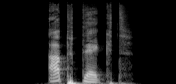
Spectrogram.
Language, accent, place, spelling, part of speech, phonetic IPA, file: German, Germany, Berlin, abdeckt, verb, [ˈapˌdɛkt], De-abdeckt.ogg
- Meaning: inflection of abdecken: 1. third-person singular dependent present 2. second-person plural dependent present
